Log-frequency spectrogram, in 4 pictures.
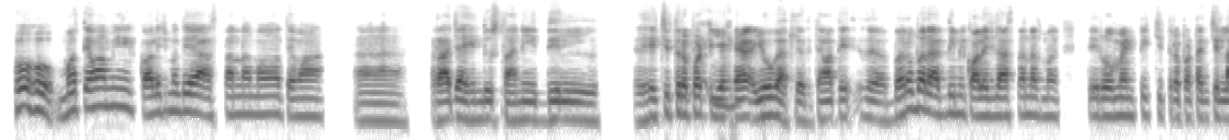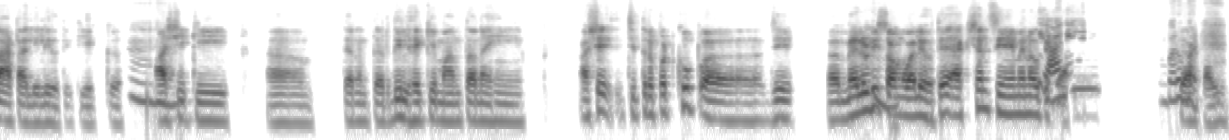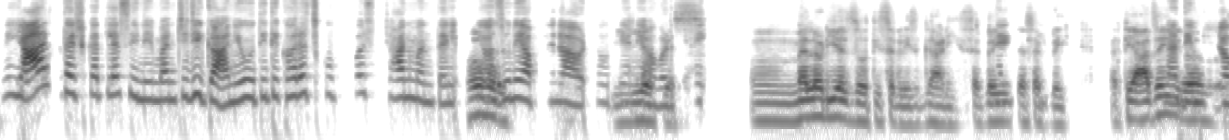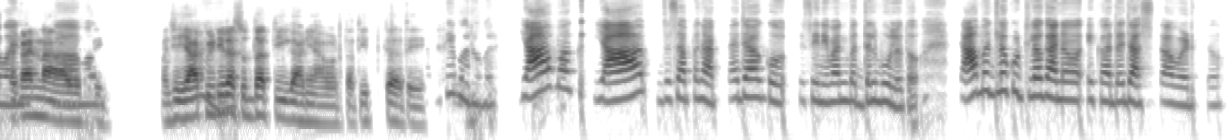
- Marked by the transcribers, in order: other background noise; in English: "मेलोडी"; "मेलडी" said as "मेलोडी"; in English: "ॲक्शन"; in English: "मेलोडियस"
- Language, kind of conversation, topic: Marathi, podcast, तुमच्या आठवणीत सर्वात ठळकपणे राहिलेला चित्रपट कोणता, आणि तो तुम्हाला का आठवतो?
